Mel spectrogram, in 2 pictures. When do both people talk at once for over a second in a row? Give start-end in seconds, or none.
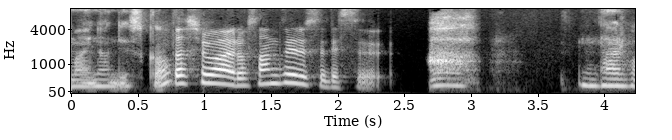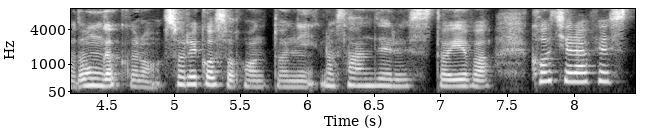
none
